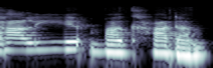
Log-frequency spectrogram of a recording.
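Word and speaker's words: Fathali Moghaddam: I feel badly I can't pronounce this person's name. So, Fatali Moghadam.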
